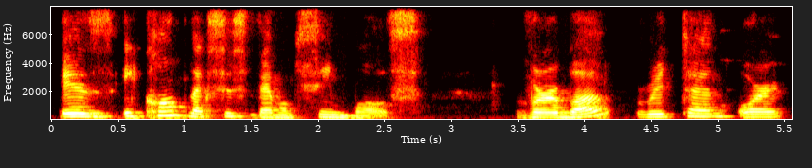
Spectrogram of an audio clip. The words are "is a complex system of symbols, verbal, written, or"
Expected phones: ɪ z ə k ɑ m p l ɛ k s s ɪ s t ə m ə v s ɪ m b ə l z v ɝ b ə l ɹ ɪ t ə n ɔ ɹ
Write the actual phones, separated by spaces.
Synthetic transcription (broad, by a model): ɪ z ə k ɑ m p l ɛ k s s ɪ s t ə m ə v s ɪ m b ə l s v ɝ b ə l ɹ ɪ t ə n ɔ ɹ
